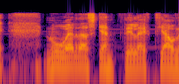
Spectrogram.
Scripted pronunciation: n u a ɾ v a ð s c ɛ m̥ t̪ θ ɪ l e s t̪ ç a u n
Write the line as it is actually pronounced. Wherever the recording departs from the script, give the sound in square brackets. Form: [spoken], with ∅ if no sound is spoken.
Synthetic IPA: n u [ɛ] ɾ [ð] a ð s c ɛ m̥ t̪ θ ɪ l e [x] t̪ ç a [w] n

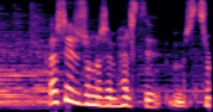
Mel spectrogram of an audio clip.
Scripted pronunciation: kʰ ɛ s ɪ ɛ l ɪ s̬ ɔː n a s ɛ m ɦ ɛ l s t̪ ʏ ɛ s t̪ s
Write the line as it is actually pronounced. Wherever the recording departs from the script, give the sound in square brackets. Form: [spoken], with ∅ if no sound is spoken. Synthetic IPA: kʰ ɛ s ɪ ɛ [ɾ] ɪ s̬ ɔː n a s ɛ m ɦ ɛ l s t̪ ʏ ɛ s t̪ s

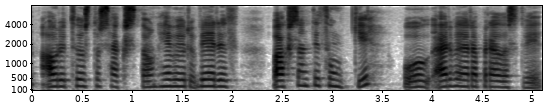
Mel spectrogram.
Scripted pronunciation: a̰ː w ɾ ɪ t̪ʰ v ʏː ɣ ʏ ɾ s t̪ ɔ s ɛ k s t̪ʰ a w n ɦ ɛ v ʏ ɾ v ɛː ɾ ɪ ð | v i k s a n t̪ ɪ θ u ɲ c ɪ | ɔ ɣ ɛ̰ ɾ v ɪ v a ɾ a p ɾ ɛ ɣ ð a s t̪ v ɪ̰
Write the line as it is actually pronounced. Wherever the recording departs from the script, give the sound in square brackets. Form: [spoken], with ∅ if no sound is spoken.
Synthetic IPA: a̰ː w ɾ ɪ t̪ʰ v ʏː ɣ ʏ [∅] s t̪ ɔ s ɛ k s [t̪] a w n ɦ ɛ v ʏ ɾ v ɛː ɾ ɪ ð | v [a] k s a n t̪ ɪ θ u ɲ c ɪ | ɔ ɣ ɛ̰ ɾ v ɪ [ð] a ɾ a p ɾ ɛ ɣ ð a s t̪ v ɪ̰

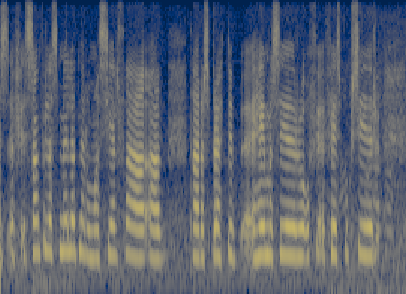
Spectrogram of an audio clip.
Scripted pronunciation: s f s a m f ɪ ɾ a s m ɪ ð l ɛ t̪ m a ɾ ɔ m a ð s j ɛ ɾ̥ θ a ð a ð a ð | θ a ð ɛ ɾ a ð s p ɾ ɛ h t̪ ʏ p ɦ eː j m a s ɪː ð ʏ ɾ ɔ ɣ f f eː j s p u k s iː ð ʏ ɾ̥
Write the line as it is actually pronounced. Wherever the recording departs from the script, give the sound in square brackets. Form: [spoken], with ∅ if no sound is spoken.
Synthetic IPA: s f s a m f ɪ [l] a s m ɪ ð l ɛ t̪ [n] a ɾ ɔ m a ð s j ɛ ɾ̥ θ a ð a ð a ð | θ a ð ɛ ɾ a ð s p ɾ ɛ h t̪ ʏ p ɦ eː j m a s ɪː ð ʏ ɾ ɔ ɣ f f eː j s p u k s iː ð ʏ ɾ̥

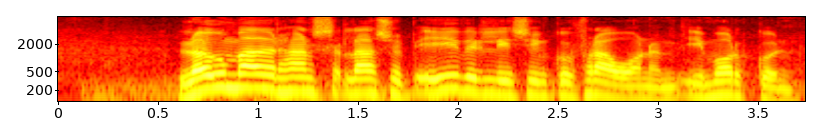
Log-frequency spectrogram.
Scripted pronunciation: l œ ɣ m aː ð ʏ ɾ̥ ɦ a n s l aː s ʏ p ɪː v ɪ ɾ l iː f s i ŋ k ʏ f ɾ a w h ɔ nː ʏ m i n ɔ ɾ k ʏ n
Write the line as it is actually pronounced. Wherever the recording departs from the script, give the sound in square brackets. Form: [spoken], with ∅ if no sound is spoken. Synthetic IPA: l œ ɣ m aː ð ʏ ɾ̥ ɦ a n s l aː s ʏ p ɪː v ɪ ɾ l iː [∅] s i ŋ k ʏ f ɾ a w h ɔ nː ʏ m i [m] ɔ ɾ k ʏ n

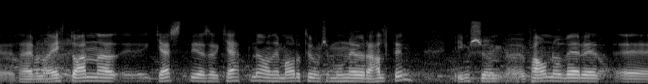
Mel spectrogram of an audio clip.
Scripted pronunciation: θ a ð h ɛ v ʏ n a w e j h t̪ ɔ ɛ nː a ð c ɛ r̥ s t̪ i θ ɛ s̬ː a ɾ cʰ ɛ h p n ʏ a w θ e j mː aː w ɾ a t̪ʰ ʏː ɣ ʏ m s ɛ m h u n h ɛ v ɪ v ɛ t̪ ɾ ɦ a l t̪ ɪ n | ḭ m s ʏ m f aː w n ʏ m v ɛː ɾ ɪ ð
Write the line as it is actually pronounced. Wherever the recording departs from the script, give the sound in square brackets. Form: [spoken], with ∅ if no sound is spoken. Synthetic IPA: θ a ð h ɛ v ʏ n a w e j h t̪ ɔ [a] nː a ð c ɛ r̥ s t̪ i θ ɛ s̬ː a ɾ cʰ ɛ h p n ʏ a w θ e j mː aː w ɾ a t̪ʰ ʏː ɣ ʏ m s ɛ m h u n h ɛ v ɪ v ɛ [∅] ɾ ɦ a l t̪ ɪ n | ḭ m s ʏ m f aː w n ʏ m v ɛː ɾ ɪ ð

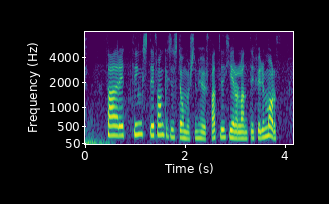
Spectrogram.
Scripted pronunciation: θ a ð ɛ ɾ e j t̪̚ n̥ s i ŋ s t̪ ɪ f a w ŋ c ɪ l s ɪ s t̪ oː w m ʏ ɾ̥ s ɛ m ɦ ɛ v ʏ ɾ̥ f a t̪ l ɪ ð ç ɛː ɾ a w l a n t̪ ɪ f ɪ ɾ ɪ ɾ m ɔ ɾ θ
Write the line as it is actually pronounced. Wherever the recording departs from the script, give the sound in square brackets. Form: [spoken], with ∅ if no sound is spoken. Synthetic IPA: θ a ð ɛ ɾ e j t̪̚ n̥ [θ] i ŋ s t̪ ɪ f a w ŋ c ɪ l s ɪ s t̪ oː w m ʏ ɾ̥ s ɛ m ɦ ɛ v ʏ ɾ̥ f a t̪ l ɪ ð ç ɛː ɾ a w l a n t̪ ɪ f ɪ ɾ ɪ ɾ m ɔ ɾ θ

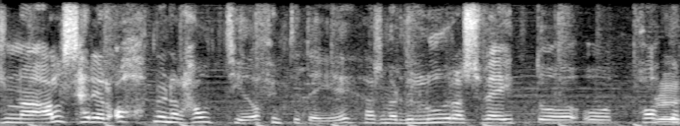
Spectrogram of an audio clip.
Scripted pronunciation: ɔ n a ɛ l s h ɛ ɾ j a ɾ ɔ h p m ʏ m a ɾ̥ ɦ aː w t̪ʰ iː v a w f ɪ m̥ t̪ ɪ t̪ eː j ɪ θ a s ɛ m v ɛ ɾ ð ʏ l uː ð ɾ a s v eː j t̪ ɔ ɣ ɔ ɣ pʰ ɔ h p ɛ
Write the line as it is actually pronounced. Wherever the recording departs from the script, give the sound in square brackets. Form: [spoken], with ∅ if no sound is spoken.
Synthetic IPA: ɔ n a [a] l s h ɛ ɾ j a ɾ ɔ h p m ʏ [n] a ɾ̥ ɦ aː w t̪ʰ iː [ð] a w f ɪ m̥ t̪ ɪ t̪ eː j ɪ θ a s ɛ m v ɛ ɾ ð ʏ l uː ð ɾ a s v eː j t̪ ɔ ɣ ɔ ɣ pʰ ɔ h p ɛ

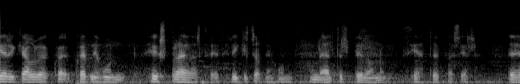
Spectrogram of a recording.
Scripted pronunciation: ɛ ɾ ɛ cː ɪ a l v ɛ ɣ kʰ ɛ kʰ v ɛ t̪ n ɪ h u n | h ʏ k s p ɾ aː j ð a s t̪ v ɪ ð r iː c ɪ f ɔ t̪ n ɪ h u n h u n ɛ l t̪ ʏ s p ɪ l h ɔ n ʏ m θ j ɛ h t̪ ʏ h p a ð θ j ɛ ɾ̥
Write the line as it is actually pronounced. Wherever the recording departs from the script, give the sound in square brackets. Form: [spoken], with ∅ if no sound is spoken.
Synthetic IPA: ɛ ɾ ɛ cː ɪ a l v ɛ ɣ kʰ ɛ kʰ v ɛ t̪ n ɪ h u n | h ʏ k s p ɾ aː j ð a s t̪ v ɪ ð r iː c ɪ [s] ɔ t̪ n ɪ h u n h u n ɛ l t̪ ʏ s p ɪ l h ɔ n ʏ m θ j ɛ h t̪ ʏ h p a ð [s] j ɛ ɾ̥

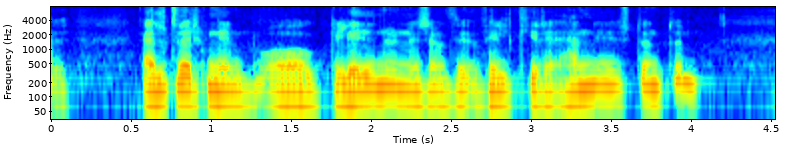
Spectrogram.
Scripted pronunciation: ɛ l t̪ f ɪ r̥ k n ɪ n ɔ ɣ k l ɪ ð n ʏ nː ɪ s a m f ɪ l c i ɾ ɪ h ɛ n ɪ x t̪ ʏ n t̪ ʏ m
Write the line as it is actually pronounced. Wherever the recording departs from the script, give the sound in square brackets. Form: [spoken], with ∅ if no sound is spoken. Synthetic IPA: ɛ l t̪ [v] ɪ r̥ k n ɪ n ɔ ɣ k l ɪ ð n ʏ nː ɪ s [ɛ] m f ɪ l c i ɾ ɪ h ɛ [nː] ɪ [s] t̪ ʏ n t̪ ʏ m

